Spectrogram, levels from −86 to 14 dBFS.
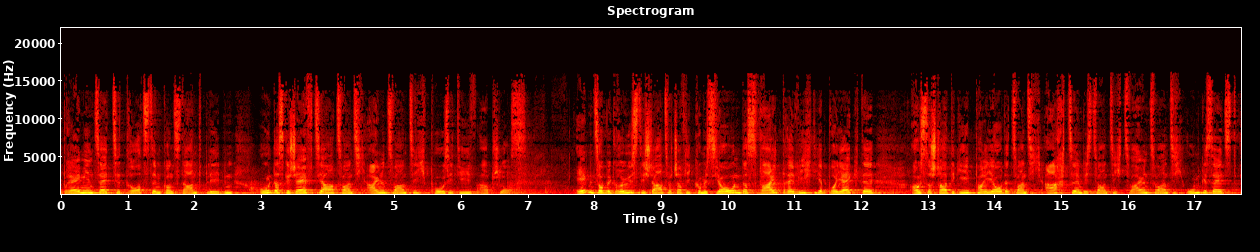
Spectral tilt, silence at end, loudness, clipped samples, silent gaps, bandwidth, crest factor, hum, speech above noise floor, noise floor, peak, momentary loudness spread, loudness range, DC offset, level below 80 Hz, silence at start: -5.5 dB/octave; 0 s; -22 LUFS; under 0.1%; none; 16 kHz; 16 dB; none; 25 dB; -46 dBFS; -6 dBFS; 10 LU; 4 LU; under 0.1%; -68 dBFS; 0 s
